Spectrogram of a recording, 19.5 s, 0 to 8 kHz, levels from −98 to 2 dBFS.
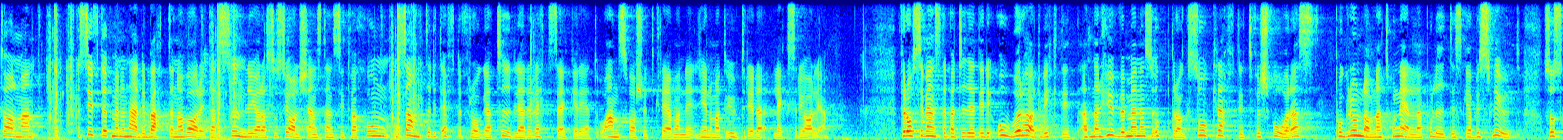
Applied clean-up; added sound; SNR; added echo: none; Microwave oven; 12 dB; none.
